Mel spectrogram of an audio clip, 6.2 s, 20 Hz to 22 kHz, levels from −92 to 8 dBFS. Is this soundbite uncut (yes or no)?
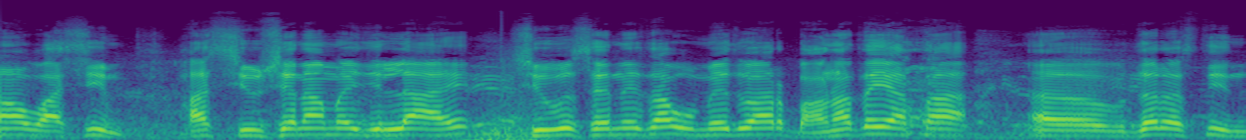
no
